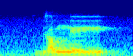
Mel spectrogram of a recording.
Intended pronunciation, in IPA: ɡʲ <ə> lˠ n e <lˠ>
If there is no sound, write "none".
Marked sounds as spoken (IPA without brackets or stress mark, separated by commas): ɔ, none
